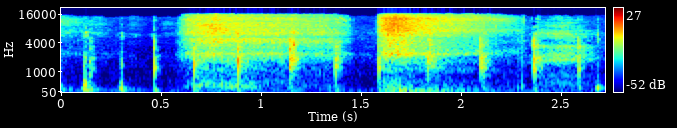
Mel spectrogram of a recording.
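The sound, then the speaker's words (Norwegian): A voice imitates the heavy mouth breathing of a man sitting in the next seat in a cinema, with long, loud, hissing breaths in and out, repeated in a steady rhythm, with no talking. “Åh, oh, det var munnpuster, altså. For det var så mye pusting.”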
